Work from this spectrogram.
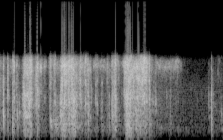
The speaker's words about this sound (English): Who's ever rustling papers, please mute your line.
